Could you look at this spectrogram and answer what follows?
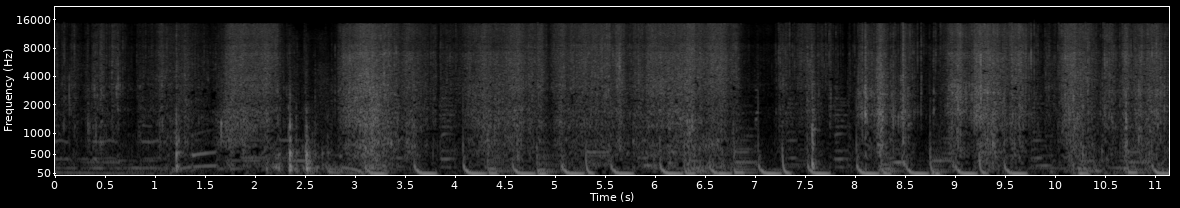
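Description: Tissue paper and clear plastic wrapping crinkling in repeated bursts as a boxed item is pulled out and unwrapped, over background music with a steady low beat.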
